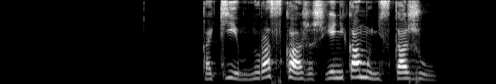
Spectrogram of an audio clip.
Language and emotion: Russian, angry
